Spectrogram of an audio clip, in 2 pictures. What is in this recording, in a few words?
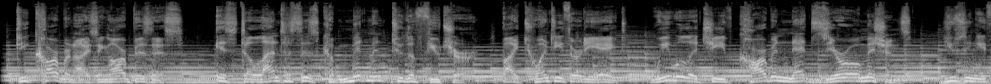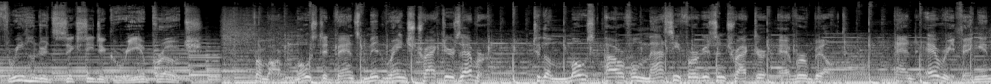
Corporate Voice Over; Full Range Voice Over Demos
